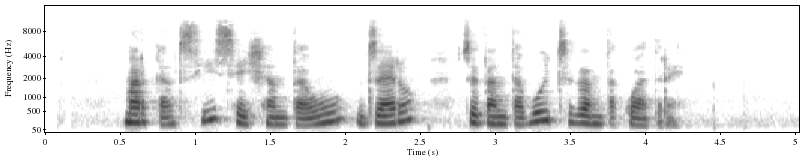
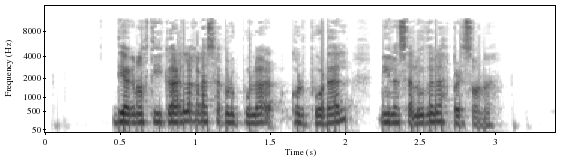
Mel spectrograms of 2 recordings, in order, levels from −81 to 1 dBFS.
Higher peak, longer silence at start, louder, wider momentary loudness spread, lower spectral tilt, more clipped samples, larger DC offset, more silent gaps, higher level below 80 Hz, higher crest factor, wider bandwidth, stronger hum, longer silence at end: second, -10 dBFS vs -2 dBFS; about the same, 0.5 s vs 0.45 s; second, -29 LUFS vs -22 LUFS; about the same, 7 LU vs 7 LU; about the same, -5 dB/octave vs -4 dB/octave; neither; neither; neither; second, -80 dBFS vs -50 dBFS; about the same, 20 dB vs 22 dB; about the same, 11 kHz vs 11.5 kHz; neither; first, 0.8 s vs 0.4 s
